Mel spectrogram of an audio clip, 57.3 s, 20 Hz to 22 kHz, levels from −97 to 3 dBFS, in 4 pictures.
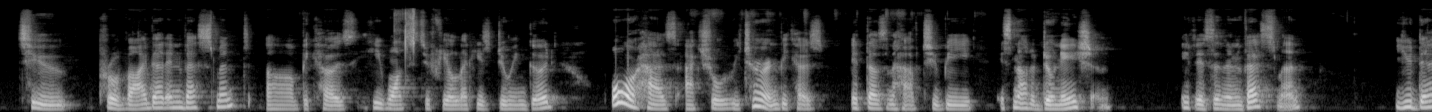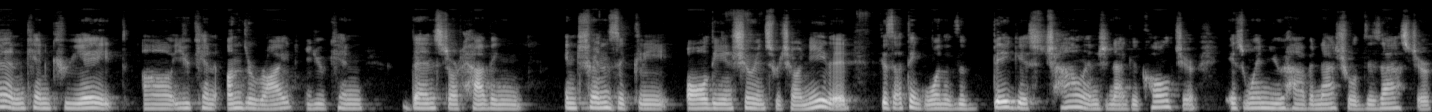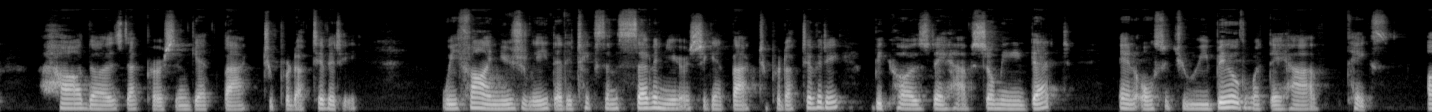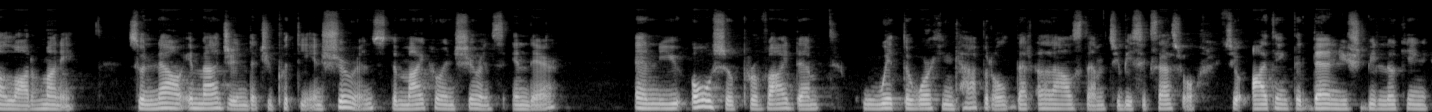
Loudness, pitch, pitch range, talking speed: -25 LUFS, 160 Hz, 150-175 Hz, 155 wpm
